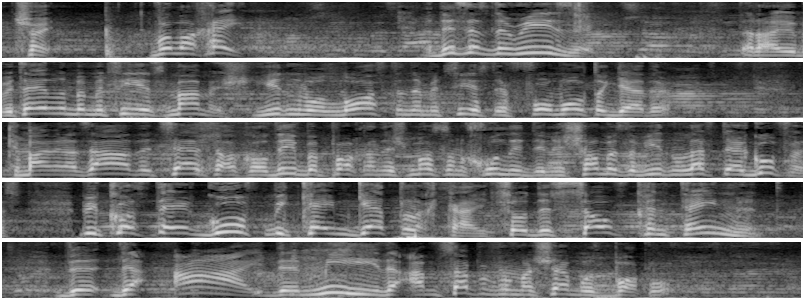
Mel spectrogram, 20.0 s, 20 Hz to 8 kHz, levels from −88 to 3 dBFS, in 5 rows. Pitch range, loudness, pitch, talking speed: 210-270 Hz, -22 LUFS, 235 Hz, 185 wpm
